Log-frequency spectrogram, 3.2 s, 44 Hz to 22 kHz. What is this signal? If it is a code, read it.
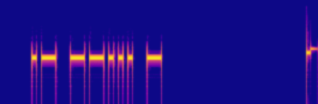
Morse code, heard as a keyed tone, about 25 wpm, 700 Hz. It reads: A7T
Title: Common Cut Numbers - 3-Digit 25wpm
